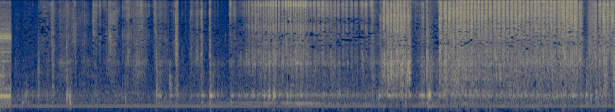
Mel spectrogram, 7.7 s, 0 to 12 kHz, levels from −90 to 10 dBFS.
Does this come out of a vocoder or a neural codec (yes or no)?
no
